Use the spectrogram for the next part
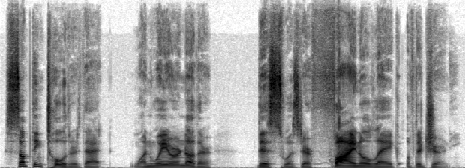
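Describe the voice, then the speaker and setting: A man's voice: on the low side, lively intonation, unhurried, no echo. A man reading scripted narration for an adventure story.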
